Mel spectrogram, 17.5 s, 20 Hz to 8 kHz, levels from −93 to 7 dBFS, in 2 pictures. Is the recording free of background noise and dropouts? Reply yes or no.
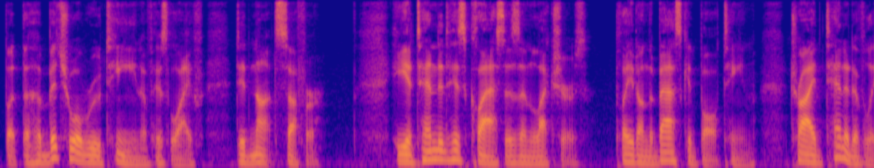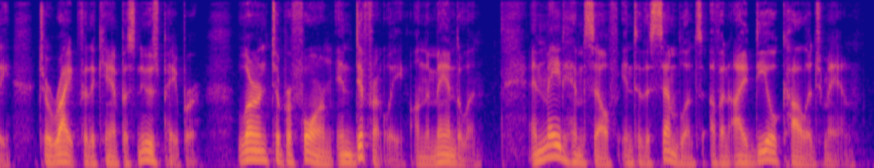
yes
